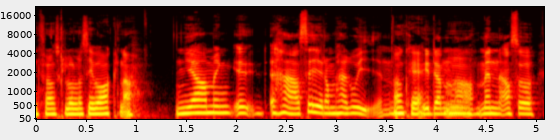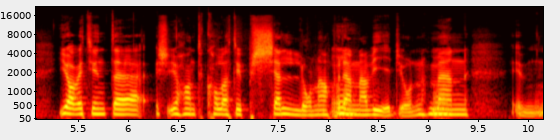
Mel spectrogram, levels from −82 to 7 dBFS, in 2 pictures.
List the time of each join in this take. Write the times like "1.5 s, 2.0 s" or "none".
none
